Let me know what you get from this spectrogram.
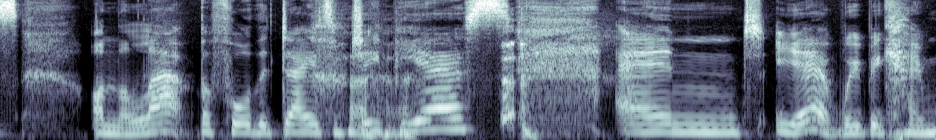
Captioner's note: chuckling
